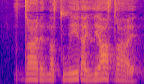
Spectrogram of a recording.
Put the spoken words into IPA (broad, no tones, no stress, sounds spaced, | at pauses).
dˤ i ɾ ə n ɒ t w e ɾ a lʲ a dˤ ɛ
